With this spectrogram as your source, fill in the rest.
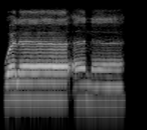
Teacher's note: Ketika waqaf dibaca panjang nunnya.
